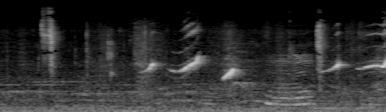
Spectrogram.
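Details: Pet ringneck parakeets in a cage imitate Hindi words like "mitthu", giving short rising whistles and squeaky mimicked syllables in quick, irregular bursts, with faint human speech and room sounds behind.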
